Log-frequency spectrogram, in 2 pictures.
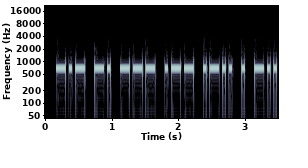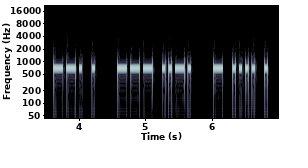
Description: Morse code, heard as a keyed tone, about 25 wpm, 700 Hz. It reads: KNOWLEDGE OF THE
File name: practice / 25wpm / Sentences with 9-Word Phrases - 25wpm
